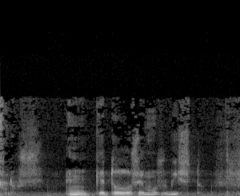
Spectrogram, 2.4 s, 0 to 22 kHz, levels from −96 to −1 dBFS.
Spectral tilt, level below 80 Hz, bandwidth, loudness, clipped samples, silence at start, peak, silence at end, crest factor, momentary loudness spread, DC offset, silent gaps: -5.5 dB/octave; -76 dBFS; 11.5 kHz; -34 LUFS; under 0.1%; 0 s; -18 dBFS; 0 s; 16 dB; 15 LU; under 0.1%; none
